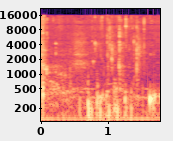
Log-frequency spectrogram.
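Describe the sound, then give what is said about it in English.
Someone takes a quiet sip of ice-cold water, with a few soft, wet mouth and swallowing sounds over a low background hum. “Like, not not need need to take a sip of this ice cold water for my Red Robins, my Red Robins water ball.”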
